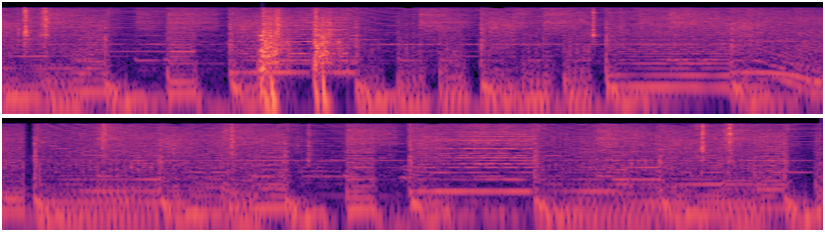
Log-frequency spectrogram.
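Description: Electronic dance music with steady synth tones and sliding pitches. Two sharp bangs about a second in stand out above it, close together.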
